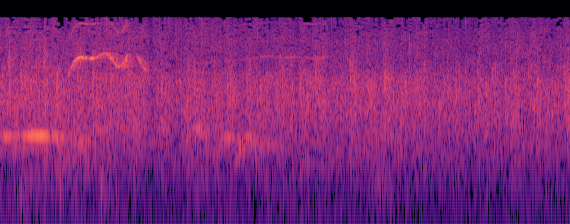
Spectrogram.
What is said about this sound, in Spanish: Aplauda el nombre del Señor.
